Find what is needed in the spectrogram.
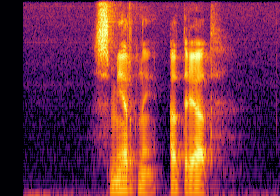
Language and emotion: Russian, neutral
